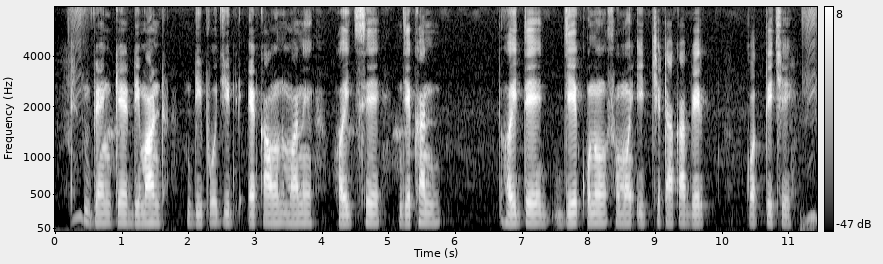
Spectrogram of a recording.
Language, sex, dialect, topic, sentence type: Bengali, male, Western, banking, statement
